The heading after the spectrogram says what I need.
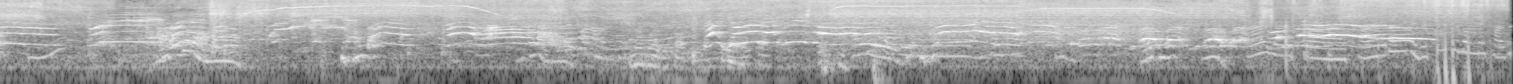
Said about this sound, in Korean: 생각을 여는 소리 사운드 오브 데이. 구강 보건의 날을 맞아 치과에서 치료하는 소리 들려드렸습니다. 어우, 저도 끔찍하네요. 이 어린이의 심정에 공감하는 어른들 많을 것 같습니다.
